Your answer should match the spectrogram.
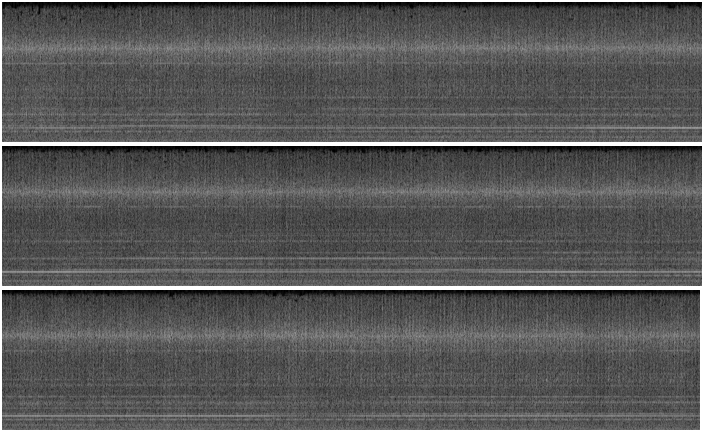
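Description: Helicopter in flight heard from inside the cabin: a loud, steady engine and rotor drone with several constant high whining tones over it.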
